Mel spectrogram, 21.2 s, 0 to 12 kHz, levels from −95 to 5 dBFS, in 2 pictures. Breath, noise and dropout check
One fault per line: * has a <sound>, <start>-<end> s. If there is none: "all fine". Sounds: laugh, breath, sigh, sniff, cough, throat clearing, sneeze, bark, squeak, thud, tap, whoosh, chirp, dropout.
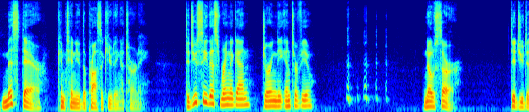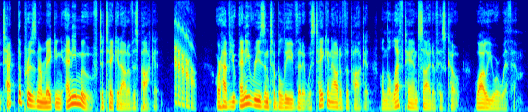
* has a laugh, 6.9-7.8 s
* has a chirp, 14.1-14.5 s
